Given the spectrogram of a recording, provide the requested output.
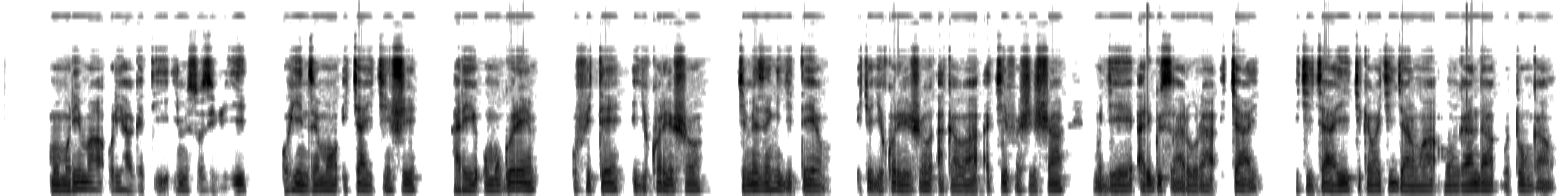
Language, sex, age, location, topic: Kinyarwanda, male, 25-35, Nyagatare, agriculture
